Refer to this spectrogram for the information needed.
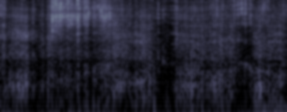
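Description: Crisp crunching of chips being bitten and chewed, a steady series of crackly bites with bright high-pitched crackle, no talking.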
